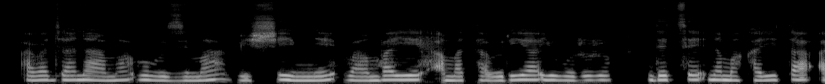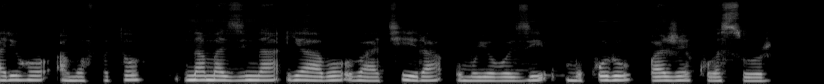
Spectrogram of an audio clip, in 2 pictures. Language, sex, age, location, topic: Kinyarwanda, female, 18-24, Kigali, health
